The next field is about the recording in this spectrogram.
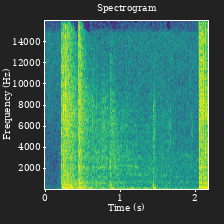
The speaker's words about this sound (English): It's the season of fireworks, or has been, but are fireworks fading?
